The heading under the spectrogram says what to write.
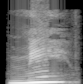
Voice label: "meeh", Punjabi

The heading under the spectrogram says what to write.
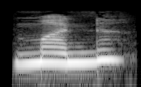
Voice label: "mann", Punjabi

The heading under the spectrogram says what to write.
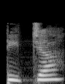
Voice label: "ticha", Punjabi

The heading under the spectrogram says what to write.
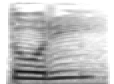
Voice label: "torri", Punjabi; ਤੋਰੀ

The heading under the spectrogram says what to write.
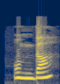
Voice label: "Umda", Punjabi; ਉਮਦਾ

